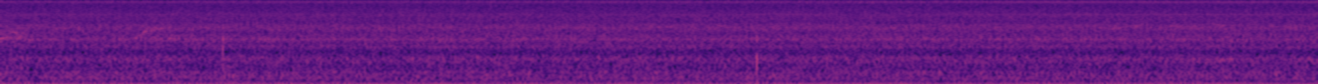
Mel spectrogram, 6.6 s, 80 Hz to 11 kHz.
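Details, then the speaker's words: ICP 3-ton 5-speed inverter heat pump, newly installed outdoor unit, ramping up after the living room thermostat was turned on: low, smooth, steady hum without knocks or rattles, normal running. "So from the time you turn power back on, it takes about 5 minutes for the unit to start up and get working."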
